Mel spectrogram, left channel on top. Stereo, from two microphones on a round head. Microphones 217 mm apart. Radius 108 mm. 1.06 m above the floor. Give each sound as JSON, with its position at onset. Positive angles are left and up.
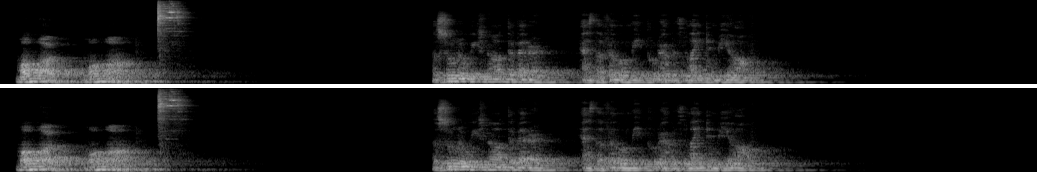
{"t": 0.2, "sound": "a man speaking", "side_deg": 35, "distance_m": 1.6}
{"t": 1.6, "sound": "keys jangling", "side_deg": 75, "distance_m": 1.2}
{"t": 4.3, "sound": "a man speaking", "side_deg": 55, "distance_m": 2.0}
